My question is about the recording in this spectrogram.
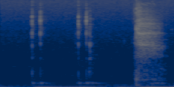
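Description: Near silence broken by faint computer mouse clicks, two quick pairs about half a second and a second in, then a brief soft rush of noise at the very end.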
